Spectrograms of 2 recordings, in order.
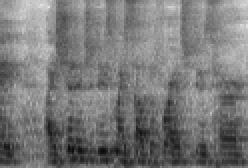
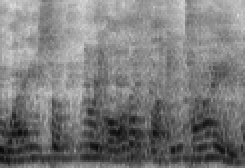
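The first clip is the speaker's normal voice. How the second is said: ordinary talk, nothing marked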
